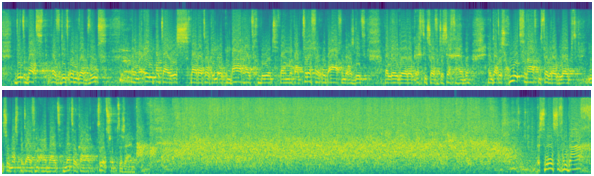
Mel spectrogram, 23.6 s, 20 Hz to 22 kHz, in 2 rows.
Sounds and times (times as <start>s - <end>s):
Narration, monologue: 0.0s - 14.5s, 21.9s - 23.5s
Male speech, man speaking: 0.2s - 14.5s, 22.5s - 23.5s.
